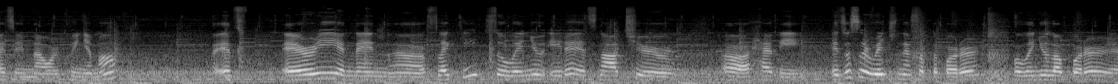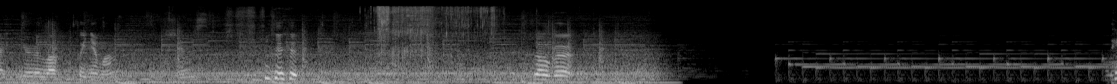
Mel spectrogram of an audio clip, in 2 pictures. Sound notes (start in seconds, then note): 13.4 giggles; 14.7 kouign amann crunching; 19.0 gentle piano music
